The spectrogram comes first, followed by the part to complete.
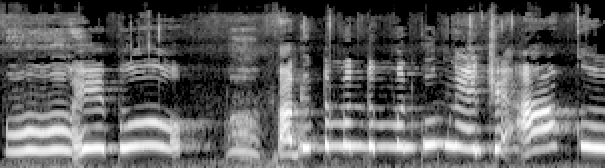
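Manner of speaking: high, whiny pretend crying; tearful. Ciki tells mother about teasing, tearful high whine. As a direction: wail the complaint like an upset child.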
